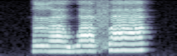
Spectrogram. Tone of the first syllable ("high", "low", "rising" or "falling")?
low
